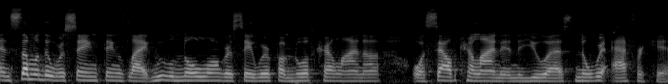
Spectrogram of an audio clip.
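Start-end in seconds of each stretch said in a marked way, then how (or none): none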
